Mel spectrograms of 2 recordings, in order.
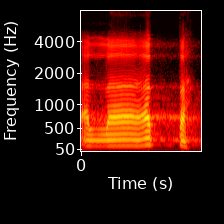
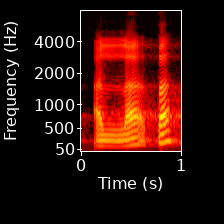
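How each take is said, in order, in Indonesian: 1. Bunyi t ditahan lama dan dobel. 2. Bunyi t pendek dan tunggal. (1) "ada tasydid" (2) "Ada takhfif"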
